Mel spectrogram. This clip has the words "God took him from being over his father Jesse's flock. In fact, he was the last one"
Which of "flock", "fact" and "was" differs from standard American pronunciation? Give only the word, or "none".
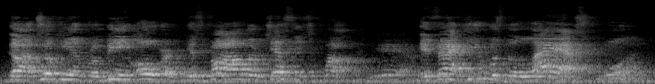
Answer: flock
